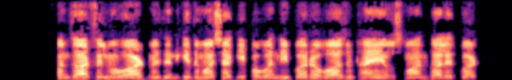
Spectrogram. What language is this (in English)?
Urdu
